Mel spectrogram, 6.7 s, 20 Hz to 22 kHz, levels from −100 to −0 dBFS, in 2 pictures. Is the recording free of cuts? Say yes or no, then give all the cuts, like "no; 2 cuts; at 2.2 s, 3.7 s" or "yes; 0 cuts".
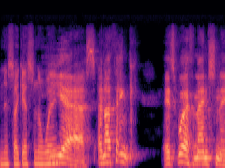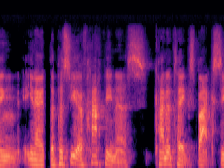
no; 1 cut; at 4.0 s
